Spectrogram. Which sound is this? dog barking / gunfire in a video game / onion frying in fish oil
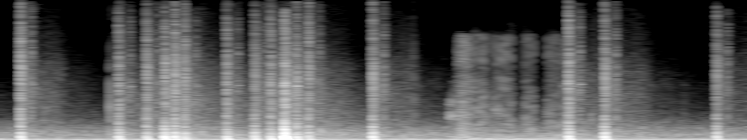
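gunfire in a video game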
